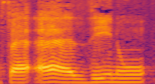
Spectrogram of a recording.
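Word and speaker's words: فَآذِنُوا: Fa'adhinu bimaddil alifi wa kasrid zal. Alifnya dipanjangkan, kemudian zalnya di kasrah. Jadi bacanya fa'in lam taf'alu fa'adhinu.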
